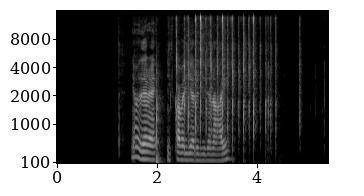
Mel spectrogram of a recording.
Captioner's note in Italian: Applauso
